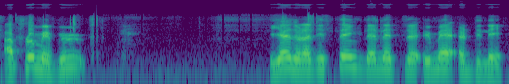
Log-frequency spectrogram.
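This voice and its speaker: A man's voice: fairly high pitch, moderate pace, dull audio. A male streamer reading in-game documents aloud during a co-op session, stumbling over words and breaking off into joking asides.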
